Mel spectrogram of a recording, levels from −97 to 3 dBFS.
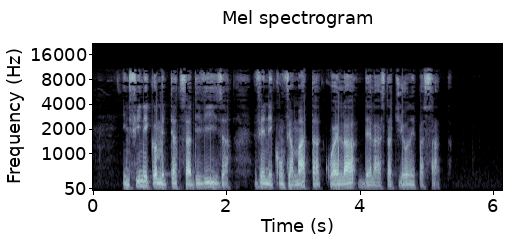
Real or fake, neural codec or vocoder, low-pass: real; none; 10.8 kHz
